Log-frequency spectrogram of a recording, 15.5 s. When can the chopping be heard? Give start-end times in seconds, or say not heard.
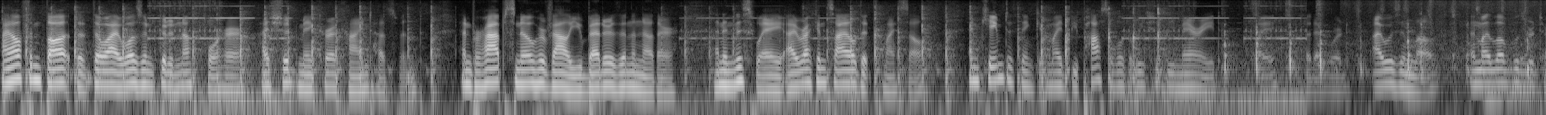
0.0-4.5, 6.4-15.4.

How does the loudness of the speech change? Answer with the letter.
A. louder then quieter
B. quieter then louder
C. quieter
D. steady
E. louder
C.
